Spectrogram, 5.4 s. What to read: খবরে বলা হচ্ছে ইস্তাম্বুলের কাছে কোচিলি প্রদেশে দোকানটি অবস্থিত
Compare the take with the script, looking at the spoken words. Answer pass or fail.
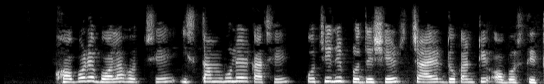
fail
